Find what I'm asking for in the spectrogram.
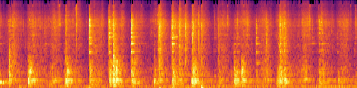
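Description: Curry leaves roasting with spices in a pan, heard as a quick, rhythmic run of scraping and clinking from a spoon stirring against the metal, with a light sizzle underneath, close and fairly loud.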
